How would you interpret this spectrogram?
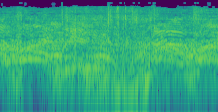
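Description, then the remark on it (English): A large crowd outside the funeral service of Russian opposition leader Alexei Navalny, at a church near Moscow, chants his name together in loud, unison voices, a dense roar in a rhythmic, rising shout. “Outside his funeral service, crowds chanted his name.”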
